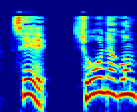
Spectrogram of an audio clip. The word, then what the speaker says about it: 清少納言: 頃の関係から今日では聖書納言と発音されることが圧倒的に多いが上述しているように木吉は父の背少納言は食名が由来であるため本来は背少納言と区切って発音するのが正しい中古 36 9 河川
